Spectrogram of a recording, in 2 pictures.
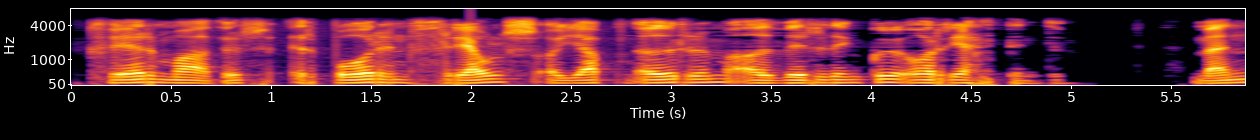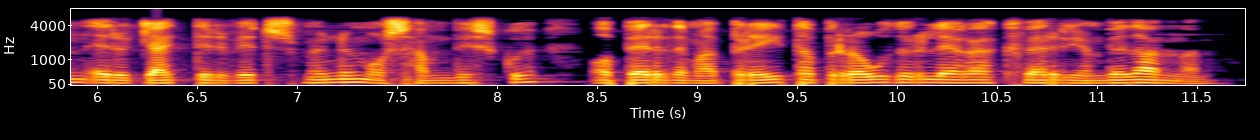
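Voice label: Icelandic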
